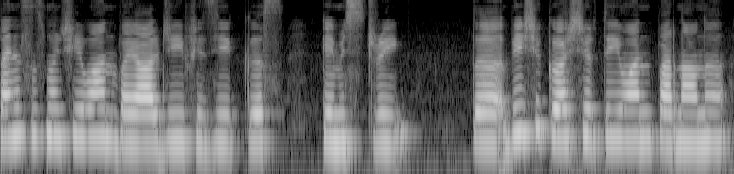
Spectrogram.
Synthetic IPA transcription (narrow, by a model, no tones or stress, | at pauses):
sajnɐsɨsmɐnʃiʋanbɐjaːld͡ʒiːfʰiziks | kemisʈɾiː | t̪ɨbeːʃəkɐʃiɾt̪iːʋɐnpɐɾnaːʋnɨ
